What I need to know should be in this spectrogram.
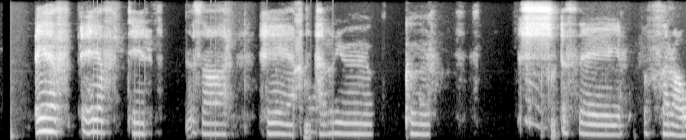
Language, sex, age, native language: Icelandic, male, 9, Icelandic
